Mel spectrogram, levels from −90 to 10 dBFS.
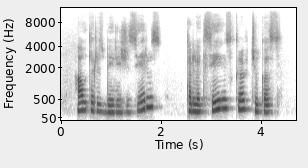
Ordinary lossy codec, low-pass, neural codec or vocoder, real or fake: AAC, 48 kbps; 10.8 kHz; codec, 32 kHz, 1.9 kbps, SNAC; fake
